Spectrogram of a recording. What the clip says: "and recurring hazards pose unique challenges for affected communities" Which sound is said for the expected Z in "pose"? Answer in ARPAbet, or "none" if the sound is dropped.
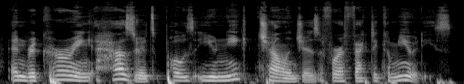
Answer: Z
